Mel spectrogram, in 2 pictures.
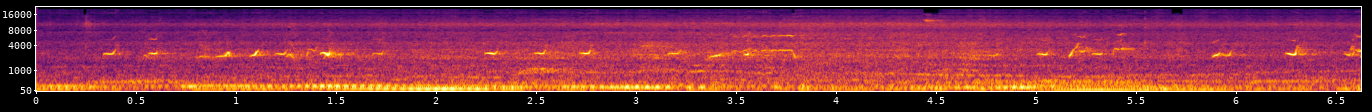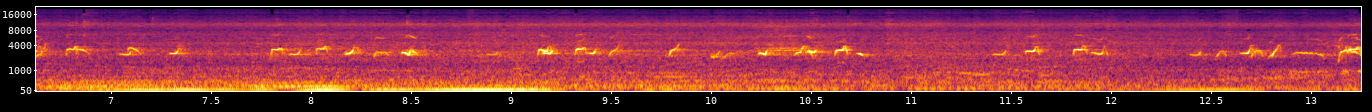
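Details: Young chicks chirping in a steady stream of brief high peeps, clustered in quick runs, over a loud low rumble like a passing vehicle or machinery.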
